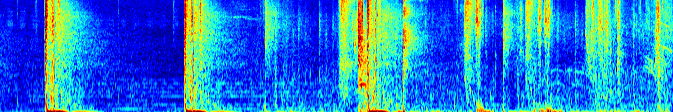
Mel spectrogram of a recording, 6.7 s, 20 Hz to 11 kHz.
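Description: Machine gun fire in the military simulator game Arma 3 comes in several loud, sharp bursts spaced a second or so apart, some short and some longer, with distant rumbling between shots.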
